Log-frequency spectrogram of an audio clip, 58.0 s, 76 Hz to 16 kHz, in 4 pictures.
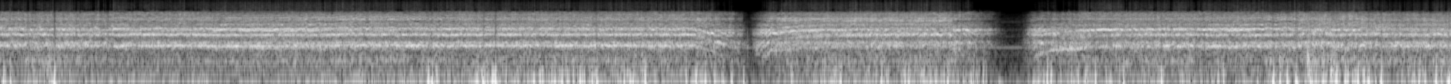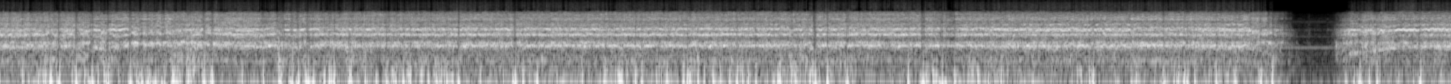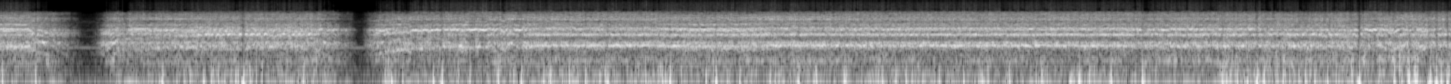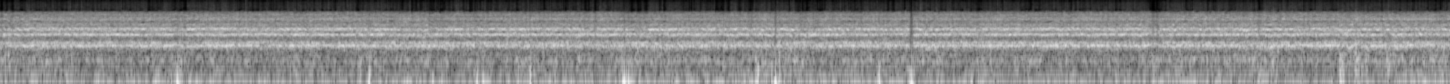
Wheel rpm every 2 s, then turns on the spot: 230, 220, 230, 160, 160, 180, 220, 210, 240, 230, 230, 230, 220, 130, 140, 170, 130, 230, 220, 240, 230, 230, 230, 230, 230, 230, 230, 230, 230.
none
